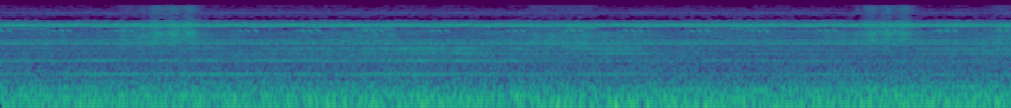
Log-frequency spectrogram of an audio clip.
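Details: Crickets calling at night in a swampy forest, high sustained trill with rapid repeating chirps, brief hissy bursts now and then, and a steady low humming tone running through the background.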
